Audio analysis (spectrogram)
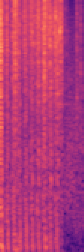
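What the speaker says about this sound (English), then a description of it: "Getting shot at." Rapid automatic gunfire in the video game Apex Legends, a loud, close burst of evenly spaced shots lasting about a second before cutting off.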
